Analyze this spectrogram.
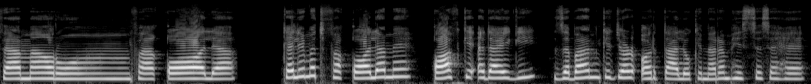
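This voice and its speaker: High-voiced woman teaching Quran recitation. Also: fairly even intonation, darkish tone, no room sound, clean studio sound. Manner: explains each rule plainly, then recites words slowly. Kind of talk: tajweed lesson with slow recitation.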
